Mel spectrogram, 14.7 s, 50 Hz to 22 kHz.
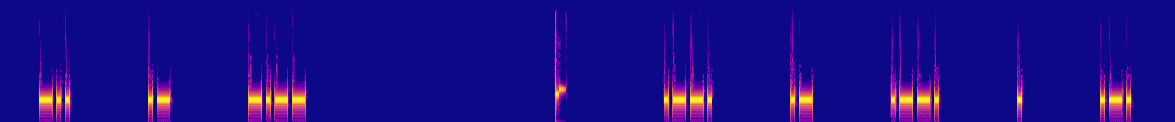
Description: Morse code, heard as a keyed tone, about 22 wpm, spaced as for 8 wpm, 700 Hz. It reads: DAY PAPER
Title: 6x Character Spacing - Top 300 Words - 22wpm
